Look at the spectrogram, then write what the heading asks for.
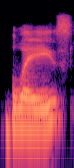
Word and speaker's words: Blais: my name's blaise my last name is spelled b-l-a-i-s but it's pronounced blaze like the fire um my email here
